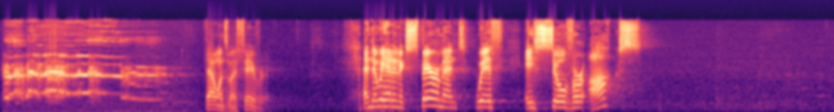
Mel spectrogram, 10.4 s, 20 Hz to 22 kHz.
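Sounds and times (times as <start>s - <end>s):
rooster crowing: 0.0s - 2.4s
speech: 2.6s - 3.4s, 4.3s - 8.0s.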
